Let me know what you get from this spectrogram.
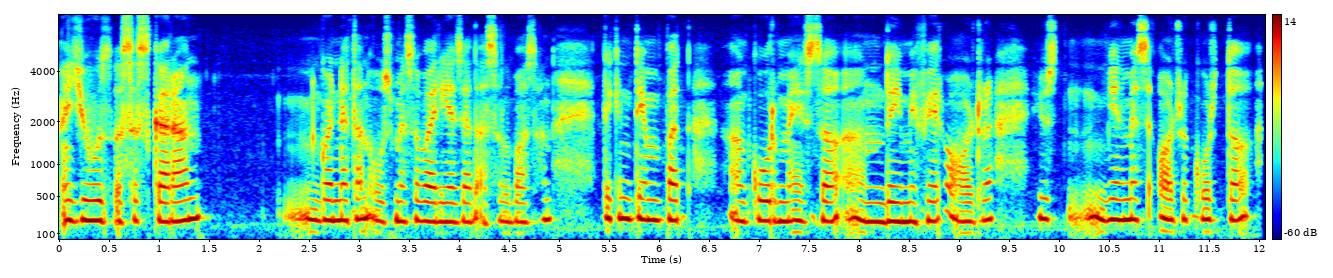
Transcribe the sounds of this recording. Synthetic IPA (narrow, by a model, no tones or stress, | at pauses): juːzəsɐskɐɾaːn | ɡɐɳːɐt̪ʰano̰ːsmẽsɨʋaɾijazʲjaːd̪aɐsɐlbaːsaːnleːkint̪empɐt̪koːɾmesɨd̪əjmefʰeːɾɔːɾɖɐɾjusjenmesʔɔːɾɖəɾkoːɾt̪ə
